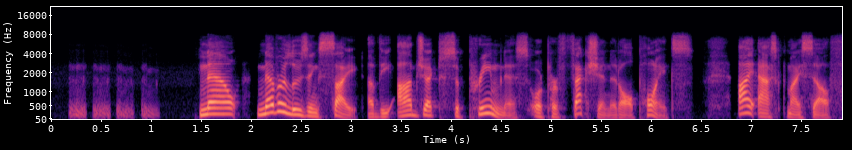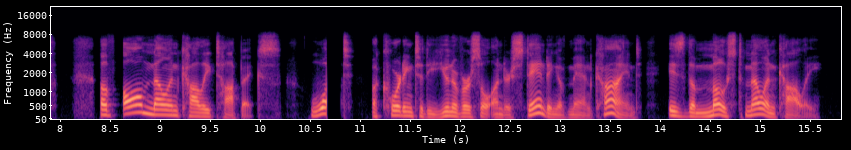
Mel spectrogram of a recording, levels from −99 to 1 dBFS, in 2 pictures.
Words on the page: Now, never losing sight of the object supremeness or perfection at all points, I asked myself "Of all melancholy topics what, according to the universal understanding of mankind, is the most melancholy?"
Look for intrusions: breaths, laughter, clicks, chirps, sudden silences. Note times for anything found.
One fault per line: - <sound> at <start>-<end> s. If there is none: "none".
- laugh at 0.2-1.1 s
- dropout at 10.7-10.8 s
